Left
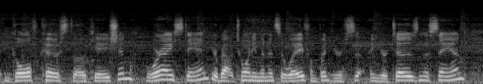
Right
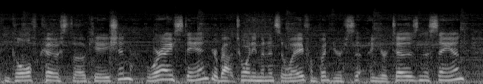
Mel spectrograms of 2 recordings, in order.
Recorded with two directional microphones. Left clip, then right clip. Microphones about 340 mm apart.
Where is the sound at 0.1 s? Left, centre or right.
Centre.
